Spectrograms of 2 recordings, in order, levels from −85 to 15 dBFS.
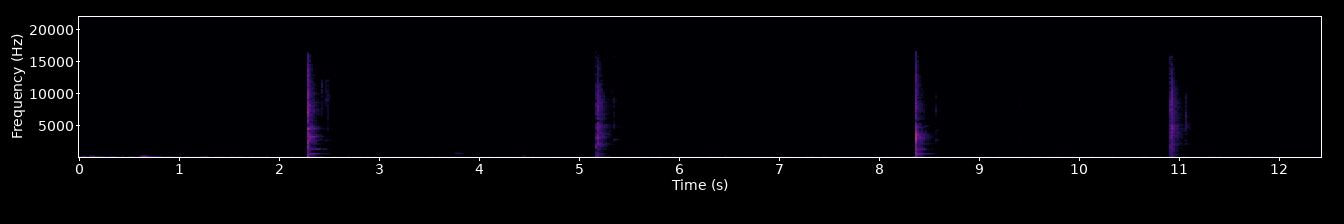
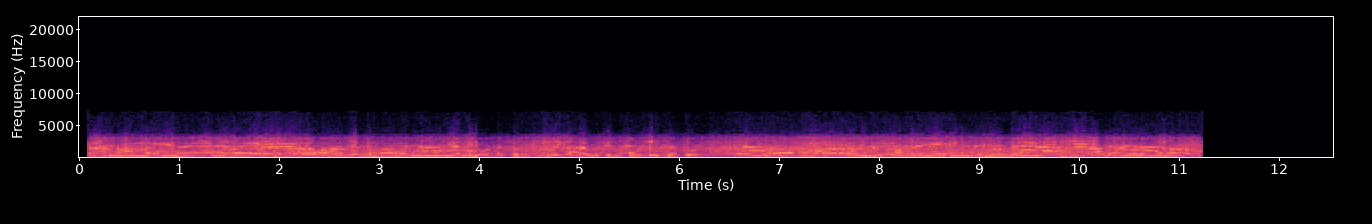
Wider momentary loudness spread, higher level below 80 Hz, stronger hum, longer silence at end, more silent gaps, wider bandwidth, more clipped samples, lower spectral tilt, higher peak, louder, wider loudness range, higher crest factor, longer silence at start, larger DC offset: first, 20 LU vs 6 LU; second, -70 dBFS vs -42 dBFS; neither; about the same, 1.3 s vs 1.3 s; neither; first, 16 kHz vs 5.8 kHz; neither; second, -0.5 dB/octave vs -8 dB/octave; second, -16 dBFS vs -2 dBFS; second, -48 LUFS vs -15 LUFS; first, 8 LU vs 2 LU; first, 42 dB vs 14 dB; about the same, 0 s vs 0.1 s; neither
